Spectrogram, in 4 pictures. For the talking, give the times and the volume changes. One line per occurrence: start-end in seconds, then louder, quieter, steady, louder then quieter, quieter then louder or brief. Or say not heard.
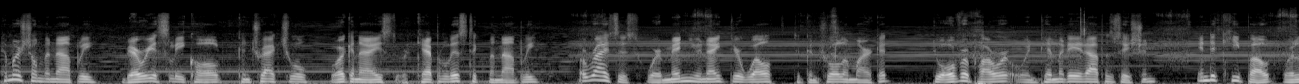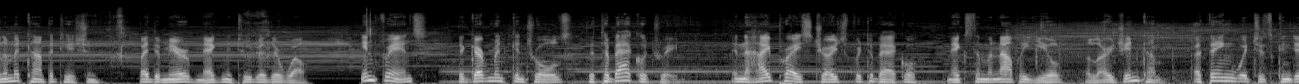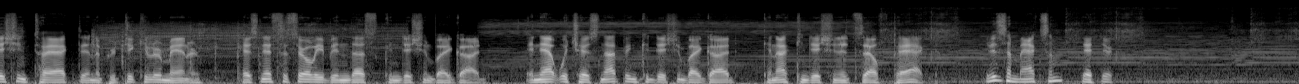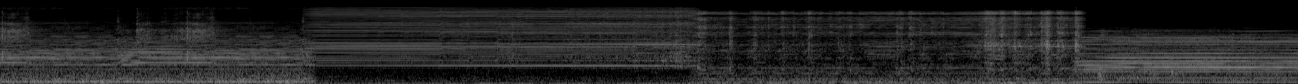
0.0-37.1 steady.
